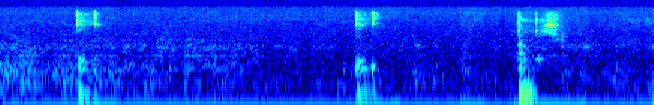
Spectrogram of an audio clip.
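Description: Near silence broken by three faint computer mouse clicks, each a quick press-and-release pair: one about half a second in, one past the middle and one near the end.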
